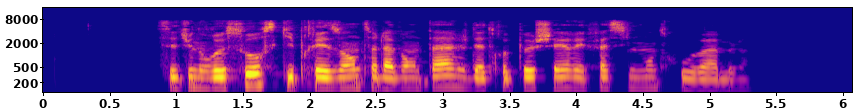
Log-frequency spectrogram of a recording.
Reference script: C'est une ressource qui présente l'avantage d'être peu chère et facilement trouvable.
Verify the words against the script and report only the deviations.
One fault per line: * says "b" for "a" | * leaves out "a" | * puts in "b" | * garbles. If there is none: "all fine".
all fine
